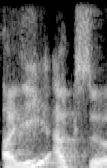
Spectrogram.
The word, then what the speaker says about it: Ali Aksu: It's Aya Aksu. I'm going to pronounce it right. Aya Aksu.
